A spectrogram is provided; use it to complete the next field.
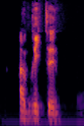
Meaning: masculine plural of abrité
- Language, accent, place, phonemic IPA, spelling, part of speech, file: French, France, Lyon, /a.bʁi.te/, abrités, verb, LL-Q150 (fra)-abrités.wav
